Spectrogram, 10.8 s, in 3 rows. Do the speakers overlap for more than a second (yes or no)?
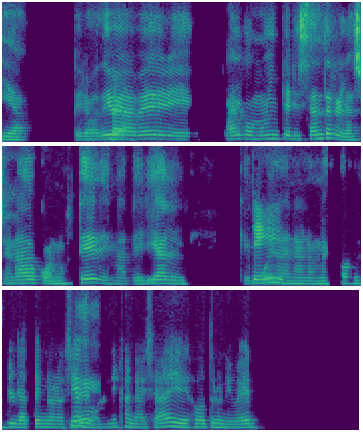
no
